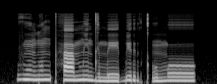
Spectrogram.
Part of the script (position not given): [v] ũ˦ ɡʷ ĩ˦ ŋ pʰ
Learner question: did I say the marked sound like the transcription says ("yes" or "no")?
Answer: yes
